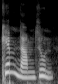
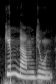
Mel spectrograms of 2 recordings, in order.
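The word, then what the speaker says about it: 김남준: सा ब्रेक करके बोलो, खिम नामजुन, खिम नामजुन। तो आरएम का जो रियल नेम है उसको हम प्रोनाउंस करेंगे खिम नामजून, ना कि किम नामजून, जो कि बहुत गलत है।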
